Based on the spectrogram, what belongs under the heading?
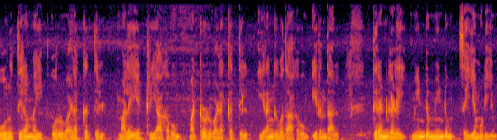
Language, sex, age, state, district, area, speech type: Tamil, male, 18-30, Tamil Nadu, Pudukkottai, rural, read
